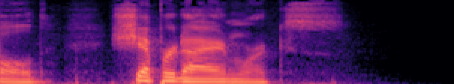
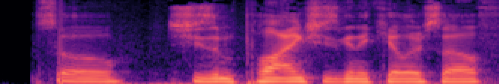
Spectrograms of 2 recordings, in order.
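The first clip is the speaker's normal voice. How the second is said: usual speaking voice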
